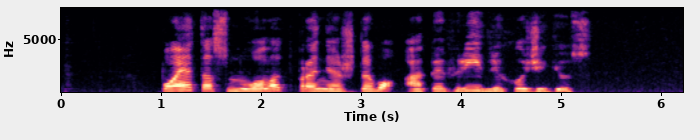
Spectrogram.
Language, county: Lithuanian, Kaunas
